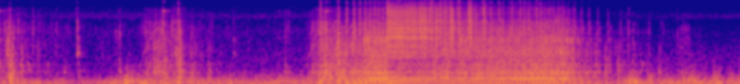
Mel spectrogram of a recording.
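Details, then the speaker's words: Craftsman push mower: catches and revs with a rapid regular clatter underneath, about four hits a second; blade striking a pushed-in deck baffle, fixed by bending it back. "Well, engine starts, but something hit in the bottom there. So I figured out what the sound was. I looked underneath after I heard that sound again, and I looked around the deck to see where the scratched area was, and it's just a baffle that was pushed in a little."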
